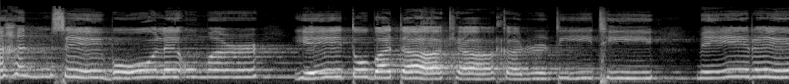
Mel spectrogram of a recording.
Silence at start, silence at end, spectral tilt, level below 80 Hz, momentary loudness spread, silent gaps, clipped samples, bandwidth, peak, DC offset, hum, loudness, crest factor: 0 s; 0 s; -3 dB/octave; -50 dBFS; 10 LU; none; under 0.1%; 16 kHz; 0 dBFS; under 0.1%; none; -15 LUFS; 14 dB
